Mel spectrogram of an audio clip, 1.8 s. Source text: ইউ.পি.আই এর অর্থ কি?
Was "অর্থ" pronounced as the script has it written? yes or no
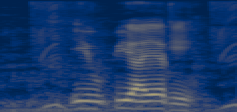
no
